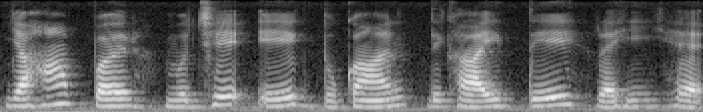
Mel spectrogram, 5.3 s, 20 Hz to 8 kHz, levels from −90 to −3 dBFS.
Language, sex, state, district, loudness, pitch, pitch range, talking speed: Hindi, female, Madhya Pradesh, Katni, -19 LUFS, 180 Hz, 170-200 Hz, 100 wpm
